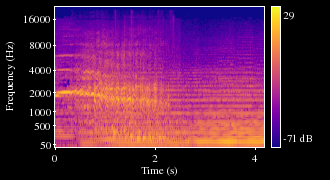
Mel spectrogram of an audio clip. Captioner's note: horses neigh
